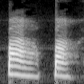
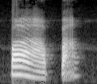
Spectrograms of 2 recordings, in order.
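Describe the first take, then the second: First: The second syllable carries a full tone. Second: The second syllable carries a light tone. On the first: The speaker calls it wrong. "Jangan kita baca papa. Itu nggak enak didengar ya" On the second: The speaker calls it right. "Kita harus bacanya ke belakangnya nada ringan"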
